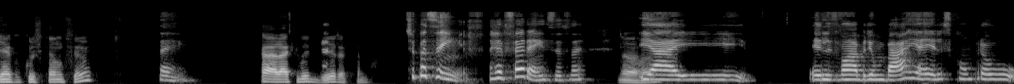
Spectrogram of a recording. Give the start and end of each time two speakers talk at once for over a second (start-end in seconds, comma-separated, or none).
none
